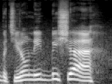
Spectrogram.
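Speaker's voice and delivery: put-on Southern accent switched on. Voicing the good old folks in the game: southern accent. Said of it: "I'm turning on the southern accent for these".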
